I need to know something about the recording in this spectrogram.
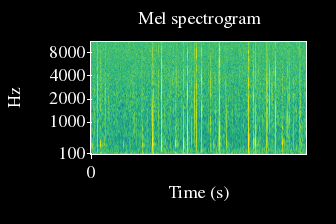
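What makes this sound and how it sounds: Fingernails tap rapidly on an orange glossy patent vinyl cosmetic bag, making a quick, uneven patter of short, dry clicks that sounds like rain on a surface. Each tap has a brief bright tick over a soft low hum underneath.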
